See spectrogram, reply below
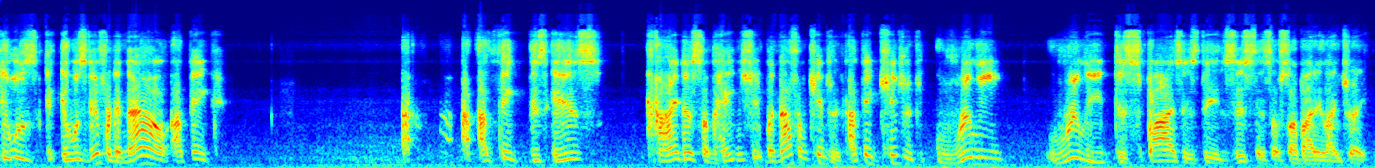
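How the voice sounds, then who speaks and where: A man speaks in a very forceful, cutting voice with a heavily husky, rough edge. He talks casually and with slang, like a commentator in a debate, repeating phrases to drive his points home. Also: mid-range voice, low-quality recording. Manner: emphatic, repeats phrases for emphasis. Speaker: commentator in a debate about rap. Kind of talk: casual opinionated discussion, slangy.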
